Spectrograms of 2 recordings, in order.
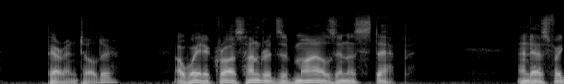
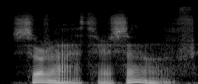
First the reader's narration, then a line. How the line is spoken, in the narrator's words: he murmured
